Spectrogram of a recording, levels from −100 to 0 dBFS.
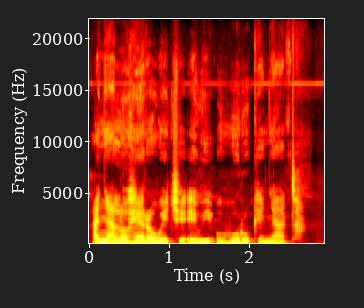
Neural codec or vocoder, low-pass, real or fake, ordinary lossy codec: none; none; real; none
